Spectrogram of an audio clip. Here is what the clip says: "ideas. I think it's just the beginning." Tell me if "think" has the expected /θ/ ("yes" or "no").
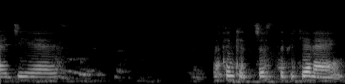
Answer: yes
